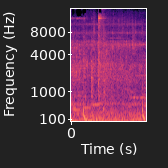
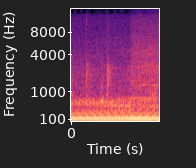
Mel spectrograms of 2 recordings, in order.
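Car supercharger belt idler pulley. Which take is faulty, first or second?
first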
